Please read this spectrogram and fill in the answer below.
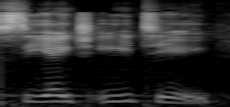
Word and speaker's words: Chet: So don't get stuck on that if you're used to just spelling it C-H-E-T. They pronounce that chet.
